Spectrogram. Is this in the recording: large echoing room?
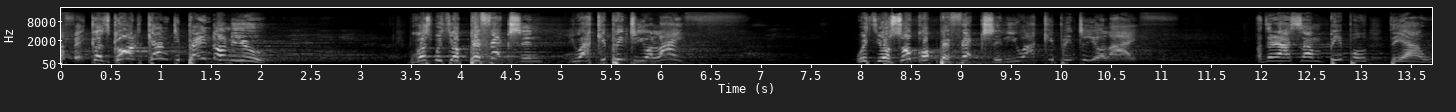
yes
